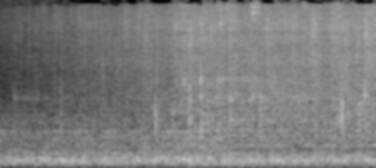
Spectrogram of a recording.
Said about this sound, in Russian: Дождь идет.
